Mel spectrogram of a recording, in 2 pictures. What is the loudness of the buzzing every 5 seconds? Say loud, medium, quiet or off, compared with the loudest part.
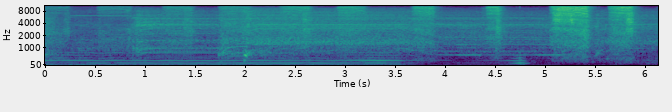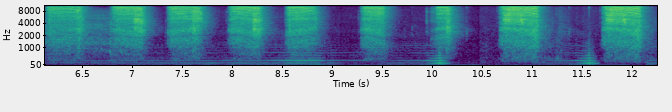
medium, quiet, loud.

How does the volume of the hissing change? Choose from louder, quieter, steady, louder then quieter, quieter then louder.
louder.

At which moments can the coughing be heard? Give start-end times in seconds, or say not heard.
1.7-2.4.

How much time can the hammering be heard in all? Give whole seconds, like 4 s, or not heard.
not heard.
